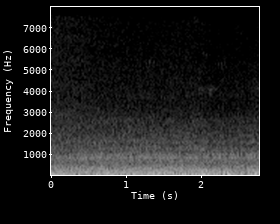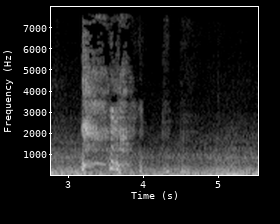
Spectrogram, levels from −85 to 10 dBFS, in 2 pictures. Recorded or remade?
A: recorded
